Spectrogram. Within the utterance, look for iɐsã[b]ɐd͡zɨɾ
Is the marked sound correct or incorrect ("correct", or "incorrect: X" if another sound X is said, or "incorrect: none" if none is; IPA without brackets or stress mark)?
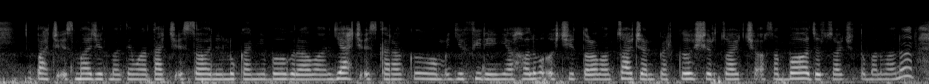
correct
